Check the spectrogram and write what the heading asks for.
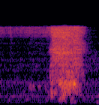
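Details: The podcaster's own mechanical ventilator cycling: a brief, soft rush of air swells and fades within half a second over quiet room noise.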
